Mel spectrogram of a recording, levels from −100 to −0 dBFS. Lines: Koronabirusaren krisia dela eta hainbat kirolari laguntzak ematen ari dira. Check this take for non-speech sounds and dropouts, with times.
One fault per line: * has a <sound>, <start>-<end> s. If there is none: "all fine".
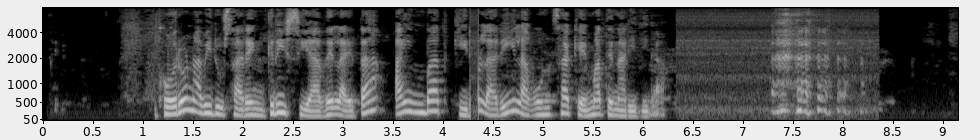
* has a dropout, 4.3-4.3 s
* has a laugh, 7.3-8.3 s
